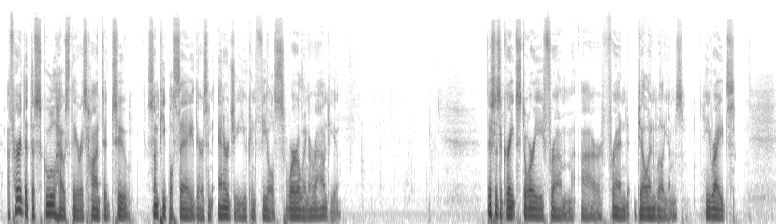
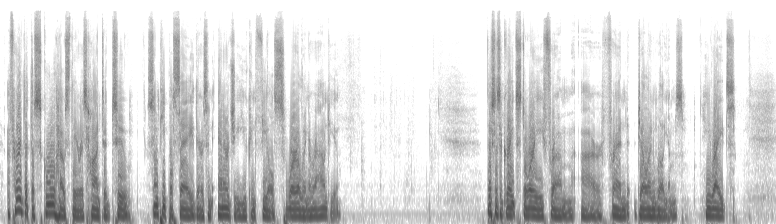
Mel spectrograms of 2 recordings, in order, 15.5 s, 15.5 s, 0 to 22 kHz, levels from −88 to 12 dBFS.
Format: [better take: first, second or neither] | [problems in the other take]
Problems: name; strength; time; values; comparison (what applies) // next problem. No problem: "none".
first | distortion; heavy; 7 dB below the speech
